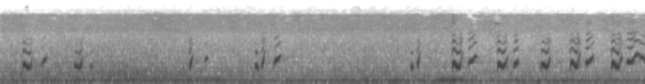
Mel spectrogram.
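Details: Guinea pig, a content pet, giving short squeaky upswept wheeks in scattered bursts, several quick calls close together, over a low steady rumbling background hum.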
